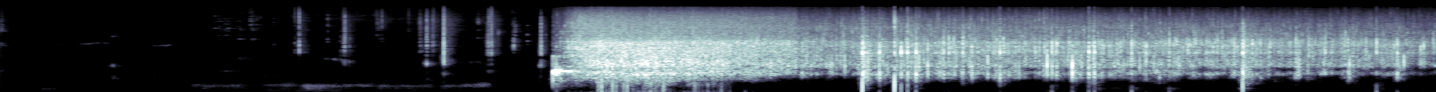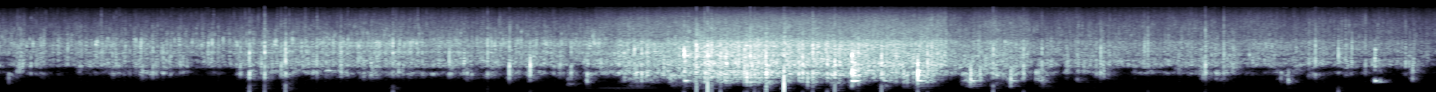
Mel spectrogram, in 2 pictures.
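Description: A few light clicks of seeds and dal dropped into oil, then about five seconds in a loud, steady sizzle starts: whole shallots, green chillies and curry leaves frying in hot oil with mustard seeds, cumin and urad dal, with the ticks of a spatula stirring. The sizzle grows louder for a few seconds about three-quarters of the way through.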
